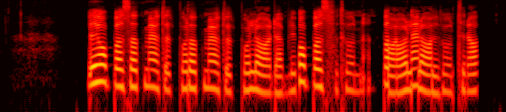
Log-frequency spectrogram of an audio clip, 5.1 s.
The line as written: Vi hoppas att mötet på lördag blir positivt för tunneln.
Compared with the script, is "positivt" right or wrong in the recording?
wrong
